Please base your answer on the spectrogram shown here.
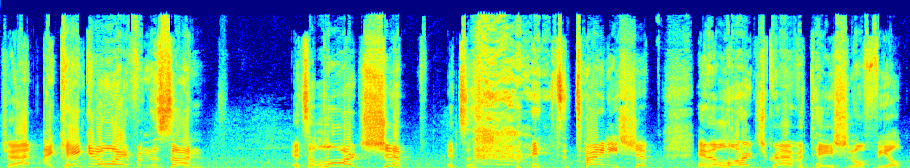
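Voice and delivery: panicking gamer. Real, not acted. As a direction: shriek it as the ship falls. Ship pulled into the sun.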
